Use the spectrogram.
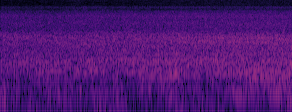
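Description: Steady sea surf washing onto the beach at a resort in San Juan, La Union, a continuous broadband roar with wind buffeting the microphone and no clear breaks between waves.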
